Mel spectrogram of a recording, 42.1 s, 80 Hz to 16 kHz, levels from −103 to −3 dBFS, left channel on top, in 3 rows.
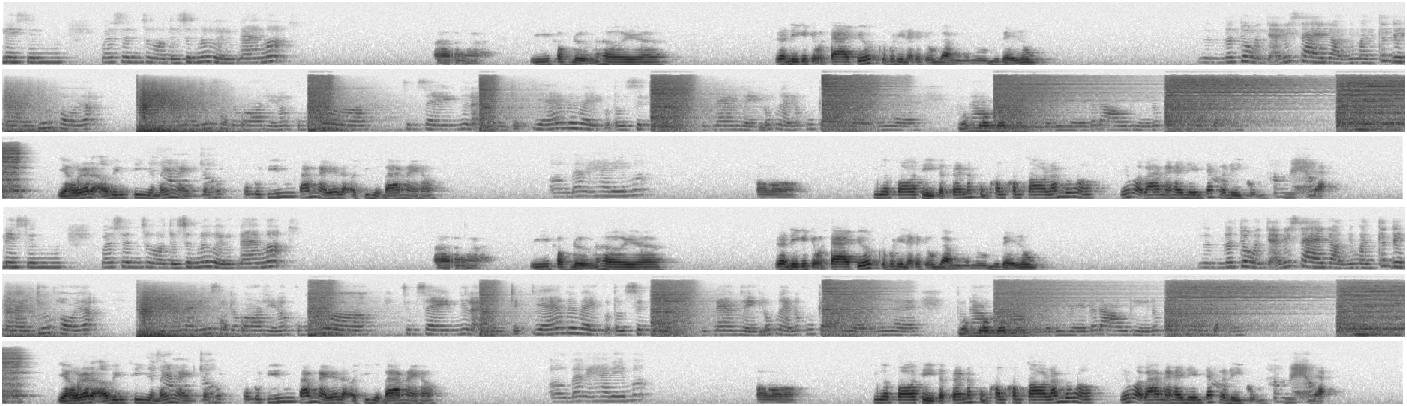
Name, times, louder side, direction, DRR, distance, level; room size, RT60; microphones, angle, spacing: voice 1, 0.0-2.8 6.1-6.5 12.0-15.0 15.4-17.7 18.1-20.8 21.1-26.5 29.7-30.2 33.5-34.5 37.2-37.5 40.2-40.3 40.8-41.2, right 2 dB, 55° right, 1.8 m, -40 dB
voice 2, 4.3-4.9 5.3-6.7 7.7-10.4 23.6-24.3 27.5-28.0 28.6-32.4 35.6-36.0 36.8-39.0 39.3-41.3, right 4 dB, 30° right, 0.3 m, -26 dB
sound 1, 14.0-15.0 15.4-16.7 17.1-17.5 18.8-19.1 20.5-21.0 22.2-23.0 23.9-25.1 25.7-28.3, left 4 dB, 35° left, 1.2 m, -30 dB
15.5 x 6.0 x 2.7 m
head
